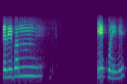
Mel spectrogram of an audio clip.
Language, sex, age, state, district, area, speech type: Hindi, female, 18-30, Uttar Pradesh, Jaunpur, urban, conversation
